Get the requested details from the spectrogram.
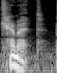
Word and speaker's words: Kemet: As a matter of fact, the ancient Egyptian name for Egypt was KMT, so it's pronounced Kemet by some people.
